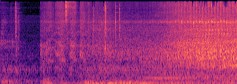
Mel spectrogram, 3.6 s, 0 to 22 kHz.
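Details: 2017 Isuzu NRR diesel truck after fuel system priming: brief cranking, then quick catch and steady, even idle without hesitation; normal start.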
